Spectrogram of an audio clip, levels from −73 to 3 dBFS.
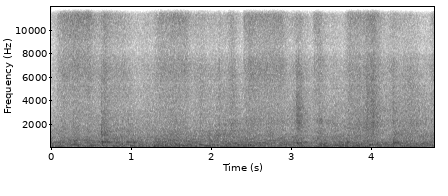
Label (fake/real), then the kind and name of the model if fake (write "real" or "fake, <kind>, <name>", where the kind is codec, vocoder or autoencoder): fake, autoencoder, DAC-VAE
